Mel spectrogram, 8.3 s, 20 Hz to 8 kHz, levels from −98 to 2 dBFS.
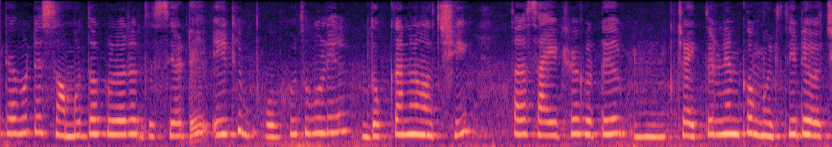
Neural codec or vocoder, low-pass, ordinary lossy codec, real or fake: codec, 16 kHz, 4 kbps, X-Codec, WavLM features, trained on Multilingual LibriSpeech; none; none; fake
